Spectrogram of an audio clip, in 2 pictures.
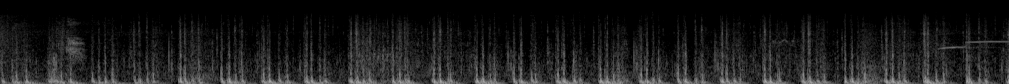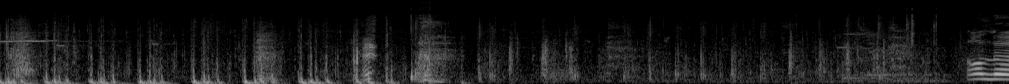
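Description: Steady clip-clop of horse hooves at a brisk gait while riding in Assassin's Creed Odyssey, loud and continuous for about fifteen seconds, then slowing; a horse whinnies near the end, and voices come and go underneath.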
